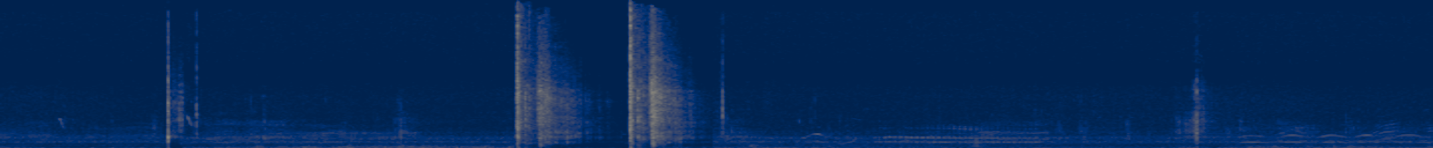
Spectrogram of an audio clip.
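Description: Shotguns firing at driven game birds. There is a sharp report about a second in, then two loud shots about a second apart near the middle, and a fainter shot near the end.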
